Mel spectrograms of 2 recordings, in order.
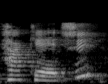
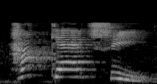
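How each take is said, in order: First: Said in the usual way. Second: "Raquete" stretched out, pitched high; drawn-out syllables. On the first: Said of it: "Então, escrevemos". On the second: Shown as a demonstration. Teacher showing the stressed syllable, "Raquete" drawn out. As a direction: sound out "Raquete" slowly for learners. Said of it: "Qual é a sílaba tônica?".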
